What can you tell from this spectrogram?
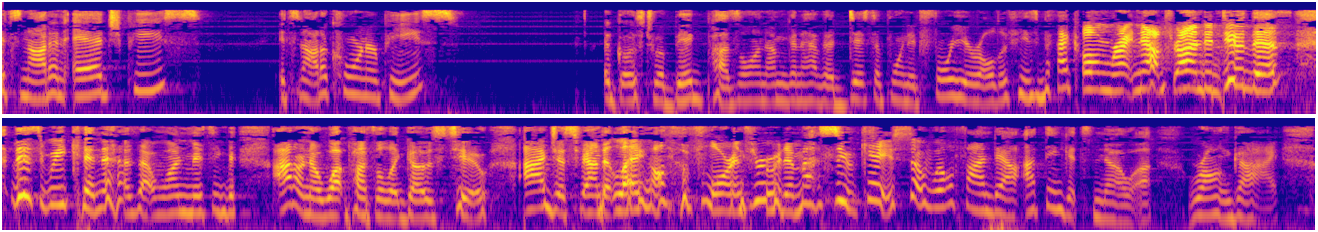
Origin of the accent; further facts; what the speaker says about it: North Carolina, United States; now in Tampa, United States; I am from Tampa, Florida. Well, from North Carolina, but live in Tampa, Florida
